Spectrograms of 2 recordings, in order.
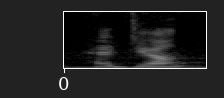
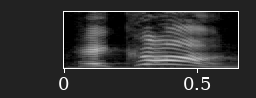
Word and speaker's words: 해경: Haejung. 경. 경. Kyung. Okay. Kyung. good. Hey, Yeah. Kyung. 해경. Hey, Kyung.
